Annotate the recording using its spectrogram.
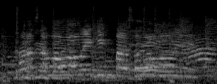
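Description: Chatter: several high- and low-pitched voices of children and adults talking at once.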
